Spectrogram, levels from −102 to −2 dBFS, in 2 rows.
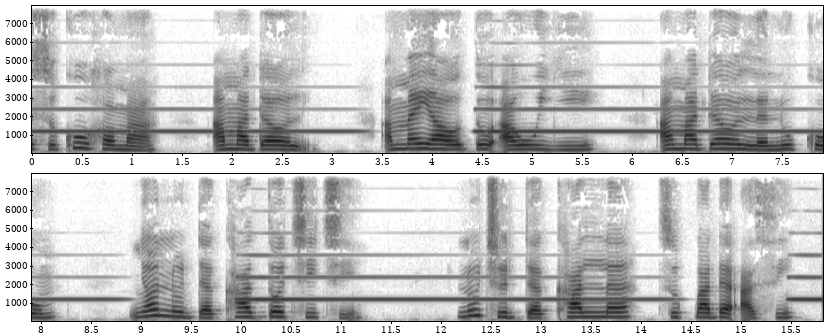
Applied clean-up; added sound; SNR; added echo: none; Wind instrument, woodwind instrument; 11 dB; none.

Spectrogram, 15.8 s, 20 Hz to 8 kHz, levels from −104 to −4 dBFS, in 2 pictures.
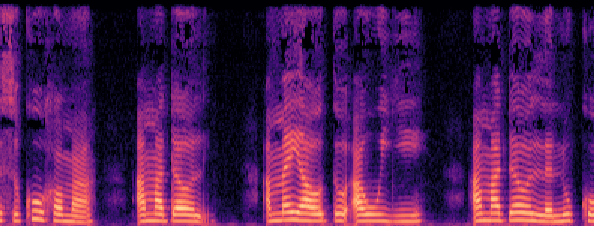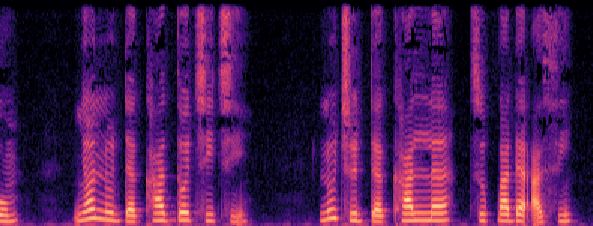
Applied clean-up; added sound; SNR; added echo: none; none; none; none.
